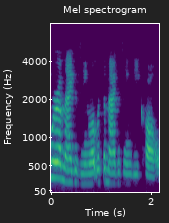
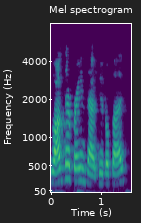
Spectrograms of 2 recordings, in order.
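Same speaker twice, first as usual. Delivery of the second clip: ordinary talk, nothing marked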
